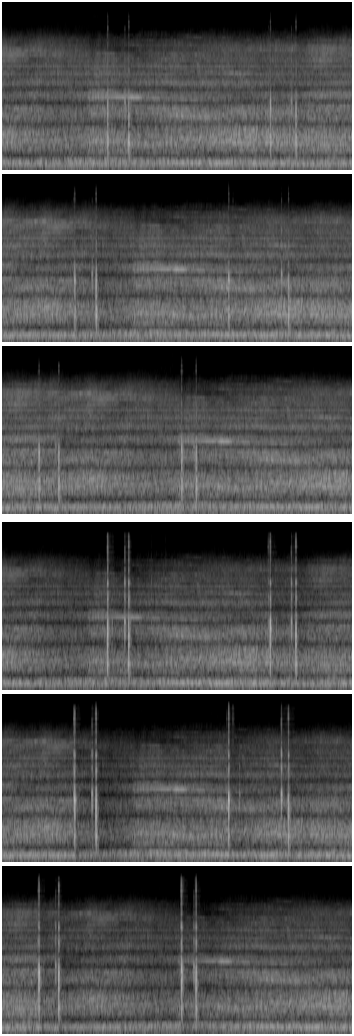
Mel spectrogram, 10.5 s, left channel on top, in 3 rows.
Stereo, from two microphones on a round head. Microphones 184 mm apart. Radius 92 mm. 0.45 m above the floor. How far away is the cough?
No cough in this recording.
